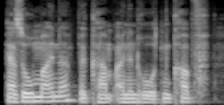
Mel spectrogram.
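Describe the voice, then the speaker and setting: A man reads a novel aloud as an audiobook narrator. His storytelling is calm and even, and his voice sits at an ordinary middle pitch for a man. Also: brisk.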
